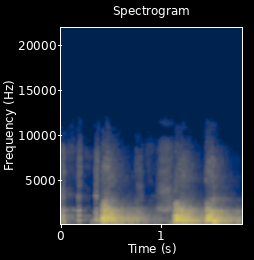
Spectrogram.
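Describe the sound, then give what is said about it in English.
A dog barks three times in an uneven rhythm, each bark full and mid-pitched, preceded by a couple of softer yips, with no talking over it. “sorry, you have a dog and a cat situation.”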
